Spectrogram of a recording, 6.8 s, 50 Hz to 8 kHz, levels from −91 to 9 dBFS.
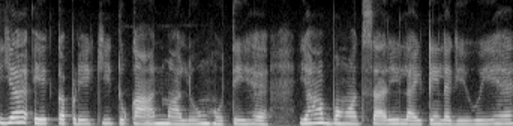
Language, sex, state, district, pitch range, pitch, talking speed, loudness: Hindi, female, Chandigarh, Chandigarh, 230-250 Hz, 240 Hz, 130 wpm, -15 LUFS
